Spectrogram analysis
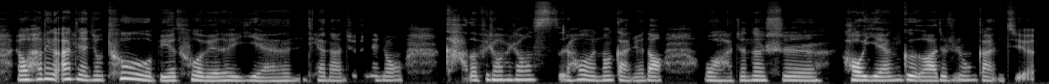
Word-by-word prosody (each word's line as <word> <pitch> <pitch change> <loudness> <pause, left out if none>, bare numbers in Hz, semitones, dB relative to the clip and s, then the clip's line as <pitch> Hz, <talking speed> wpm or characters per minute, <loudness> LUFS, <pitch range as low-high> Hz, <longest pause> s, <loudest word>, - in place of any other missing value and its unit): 然 215 - +5
后 215 - +4
它 240 - +4
那 255 - +3
个 235 - +4
安 245 +1 +6
检 225 -4 +1
就 205 +1 0
特 245 -3 +3
别 180 0 +2
特 190 +1 0
别 175 0 +1
的 185 +1 +1
严。 175 -1 -3
天 190 -2 -5
呐， 175 -1 -4
就 190 - -16
是 - - -24
那 195 - -5
种 190 +1 -4 0.4
卡 - - -3
得 200 - +2
非 200 +3 -4
常 205 -1 +2
非 210 - +1
常 215 0 +2
死， 215 - -7
然 190 - -1
后 220 0 +2
也 - - 0
能 195 +2 -1
感 195 -4 -1
觉 170 +1 -6
到 185 -1 +2 0.4
哇， 175 -3 -2
真 185 +2 -4
的 195 0 +2
是 185 -2 -1 0.2
好 205 -2 +5
严 190 0 +2
格 195 -3 +3
啊， 175 -1 +3
就 190 - -1
这 190 +1 -6
种 200 0 -3
感 190 -3 -2
觉。 - - -6
190 Hz, 270 characters per minute, -22 LUFS, 180-205 Hz, 0.4 s, 安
